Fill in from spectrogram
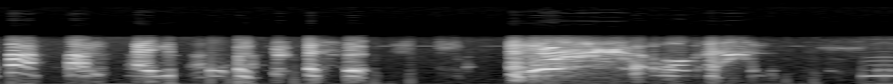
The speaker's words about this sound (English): Hold on. No, the irony is that was a legitimate cough.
